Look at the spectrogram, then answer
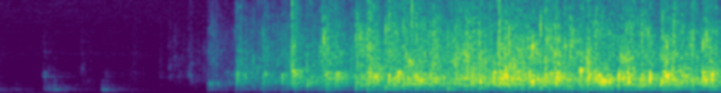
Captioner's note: applause from the crowd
